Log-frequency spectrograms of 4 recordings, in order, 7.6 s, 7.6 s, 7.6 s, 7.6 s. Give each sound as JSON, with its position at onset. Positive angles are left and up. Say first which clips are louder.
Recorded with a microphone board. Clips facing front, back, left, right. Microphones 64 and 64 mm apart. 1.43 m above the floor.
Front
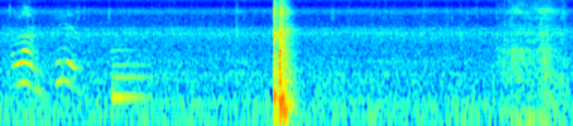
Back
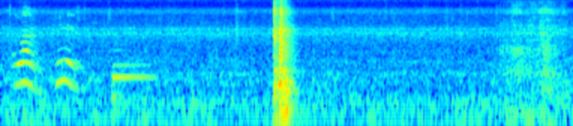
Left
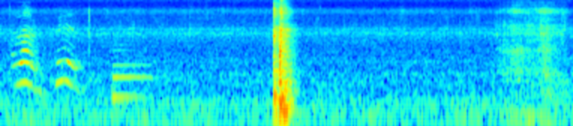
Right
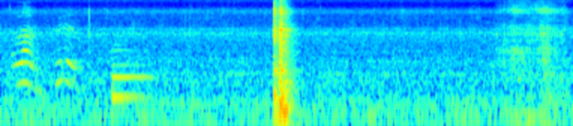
{"t": 0.1, "sound": "a child speaking", "louder": "front 2 dB, left 3 dB", "azimuth_deg": 0, "distance_m": 2.5}
{"t": 1.5, "sound": "a piano", "louder": "front 2 dB, right 4 dB", "azimuth_deg": -50, "distance_m": 2.0}
{"t": 3.6, "sound": "a door slam", "louder": "front 4 dB, left 4 dB", "azimuth_deg": 30, "distance_m": 1.9}
{"t": 6.6, "sound": "a zipper", "louder": "front 3 dB, left 1 dB", "azimuth_deg": -15, "distance_m": 5.0}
